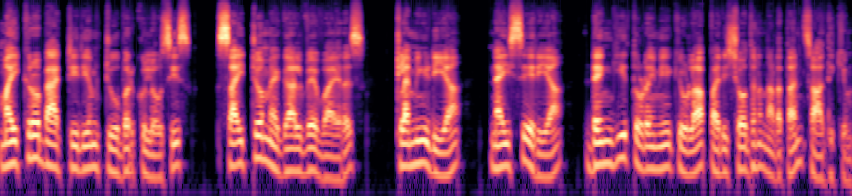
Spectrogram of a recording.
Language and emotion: Malayalam, neutral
